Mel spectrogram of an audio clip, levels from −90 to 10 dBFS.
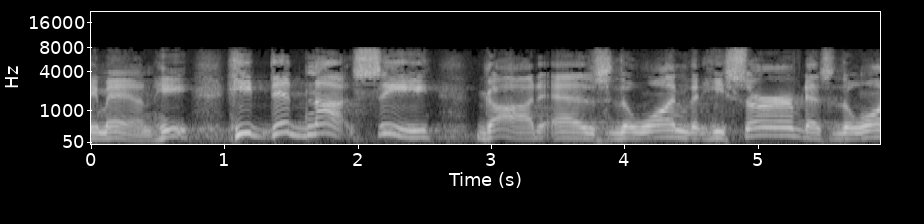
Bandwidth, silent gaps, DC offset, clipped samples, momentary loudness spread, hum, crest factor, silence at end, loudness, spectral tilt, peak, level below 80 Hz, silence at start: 8 kHz; none; under 0.1%; under 0.1%; 7 LU; none; 16 dB; 0 s; -19 LUFS; -1 dB/octave; -4 dBFS; -66 dBFS; 0 s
